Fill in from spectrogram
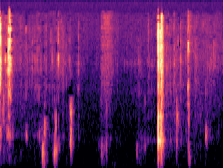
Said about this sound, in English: I need to drink a sip of my water, so hold on.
